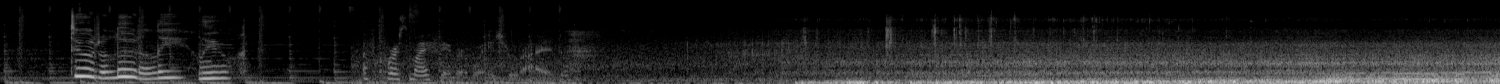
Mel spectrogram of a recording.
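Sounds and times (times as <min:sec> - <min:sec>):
wind rumbling over microphone: 0:06.4 - 0:15.0.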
